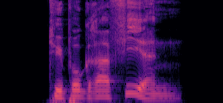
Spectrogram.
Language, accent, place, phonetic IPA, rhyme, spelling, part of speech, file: German, Germany, Berlin, [typoɡʁaˈfiːən], -iːən, Typografien, noun, De-Typografien.ogg
- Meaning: plural of Typografie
